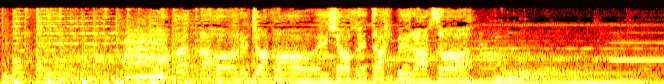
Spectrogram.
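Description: Loud, drawn-out cow moos overlap one after another for about six seconds, then trail off into a low, quieter rumble with no talking.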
